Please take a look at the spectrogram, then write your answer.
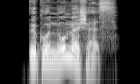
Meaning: strong/mixed nominative/accusative neuter singular of ökonomisch
- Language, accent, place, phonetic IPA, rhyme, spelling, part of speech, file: German, Germany, Berlin, [økoˈnoːmɪʃəs], -oːmɪʃəs, ökonomisches, adjective, De-ökonomisches.ogg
